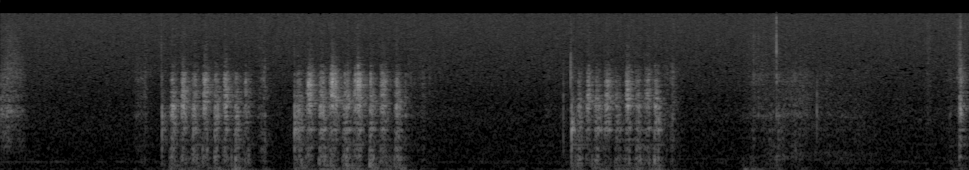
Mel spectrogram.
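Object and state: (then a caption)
Paper scratch-off lottery ticket. A coin scratches a thin cardboard crossword scratch-off lottery ticket resting on a wooden table, and a fingertip then rubs over the card. The scratching comes in four bursts of rapid, gritty rasps with a bright, papery edge. Softer rubbing sounds and a sharp tick close out the clip.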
